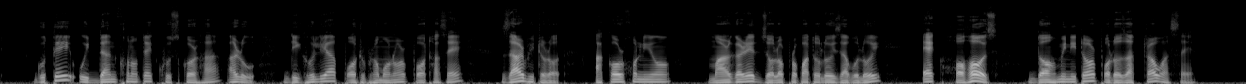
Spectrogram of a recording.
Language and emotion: Assamese, neutral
